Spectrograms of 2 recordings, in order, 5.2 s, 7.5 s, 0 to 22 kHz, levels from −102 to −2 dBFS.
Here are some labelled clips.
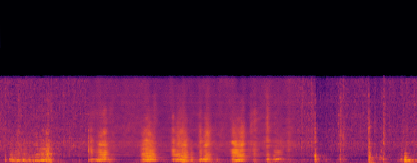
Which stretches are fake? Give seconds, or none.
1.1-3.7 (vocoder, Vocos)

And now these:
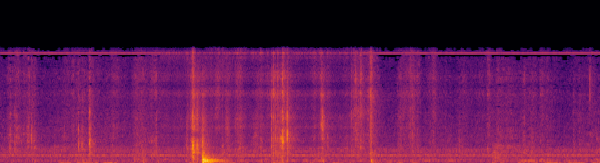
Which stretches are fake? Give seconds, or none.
2.0-4.4 (autoencoder, DAC-VAE)

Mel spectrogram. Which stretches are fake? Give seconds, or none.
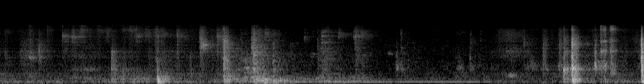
0.0-2.4 (codec, ZipCodec); 4.9-6.4

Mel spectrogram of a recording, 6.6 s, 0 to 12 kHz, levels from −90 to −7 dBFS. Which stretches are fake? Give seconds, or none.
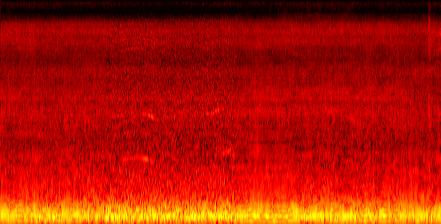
0.0-1.6 (vocoder, Vocos); 3.5-6.6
